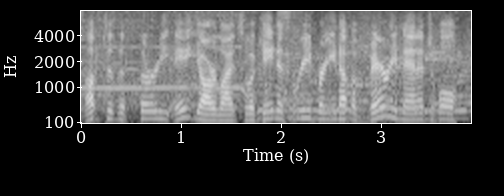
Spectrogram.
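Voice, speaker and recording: A man with an American accent calling a live high school football game with an emphatic, excitable sportscaster delivery. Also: fast. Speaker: play-by-play radio announcer. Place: outdoor football stadium broadcast.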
